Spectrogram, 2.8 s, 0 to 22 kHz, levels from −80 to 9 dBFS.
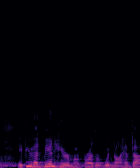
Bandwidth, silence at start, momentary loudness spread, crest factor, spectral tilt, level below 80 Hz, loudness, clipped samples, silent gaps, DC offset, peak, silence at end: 7.2 kHz; 0 s; 10 LU; 12 dB; -8 dB/octave; under -90 dBFS; -36 LUFS; under 0.1%; none; under 0.1%; -22 dBFS; 0 s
